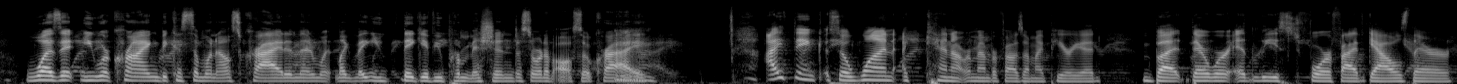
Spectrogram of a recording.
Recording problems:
echo of what is said; faint; throughout; 330 ms later, 20 dB below the speech

